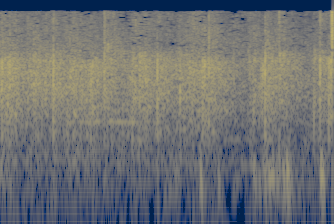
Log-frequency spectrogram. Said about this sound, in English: Praise God. Give the Lord a hand clap of praise tonight. Amen, amen, amen.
